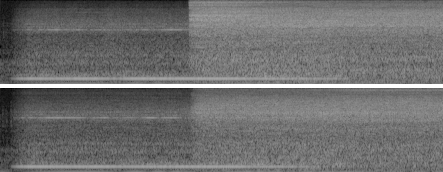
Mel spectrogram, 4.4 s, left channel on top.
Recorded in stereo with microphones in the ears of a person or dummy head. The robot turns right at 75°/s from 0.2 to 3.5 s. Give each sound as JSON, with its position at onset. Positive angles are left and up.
{"t": 1.9, "sound": "a hiss", "azimuth_deg": 85, "distance_m": 4.0}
